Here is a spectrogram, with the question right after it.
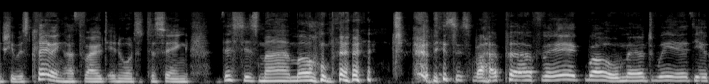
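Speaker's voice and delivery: usual speaking voice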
